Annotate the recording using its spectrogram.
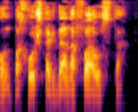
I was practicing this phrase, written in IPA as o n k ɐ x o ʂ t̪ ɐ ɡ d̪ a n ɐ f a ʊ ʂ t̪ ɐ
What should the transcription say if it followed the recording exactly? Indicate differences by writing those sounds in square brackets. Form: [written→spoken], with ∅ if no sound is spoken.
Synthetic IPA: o n [k→p] ɐ x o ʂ t̪ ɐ ɡ d̪ a n ɐ f a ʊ [ʂ→s] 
